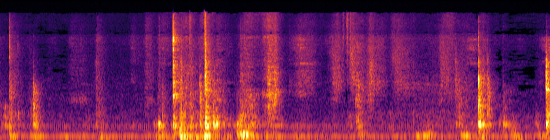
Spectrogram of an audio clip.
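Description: Electric dough-kneading machine running quietly, mixing butter into flour, with a low steady hum and a few scattered light knocks.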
